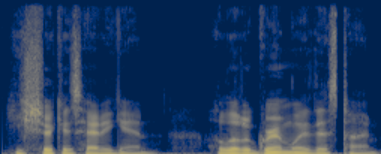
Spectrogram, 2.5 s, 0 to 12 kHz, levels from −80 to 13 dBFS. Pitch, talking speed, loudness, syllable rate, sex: 105 Hz, 210 wpm, -17 LUFS, 6.1 syllables/s, male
